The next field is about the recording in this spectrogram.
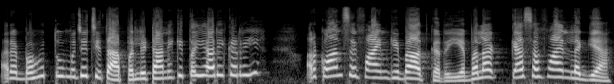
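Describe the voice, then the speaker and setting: Muddled older mother-in-law, fairly high voice, woman acting. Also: very animated, normal speed, fairly bright tone. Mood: puzzled. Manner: exclamatory, easily puzzled. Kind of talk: Hindi comic cartoon acting.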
